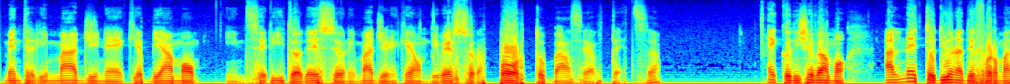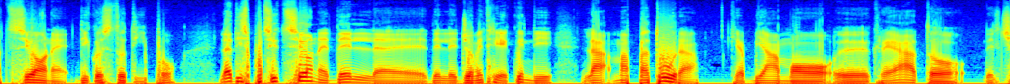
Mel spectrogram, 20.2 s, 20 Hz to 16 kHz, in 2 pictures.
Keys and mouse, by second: 15.4-20.2 middle drag.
